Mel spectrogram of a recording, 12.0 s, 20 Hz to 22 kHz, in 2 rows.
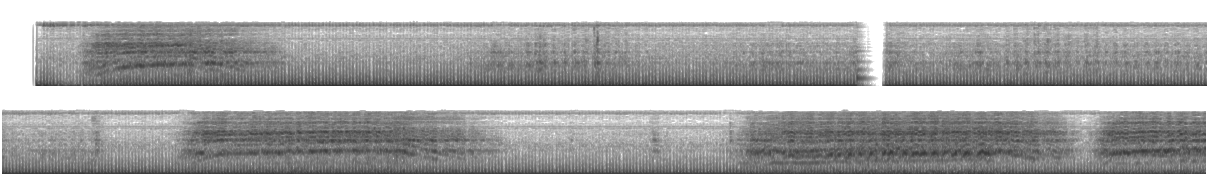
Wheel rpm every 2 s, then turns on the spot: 20, 20, 20, 30, 60, 90.
2-6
